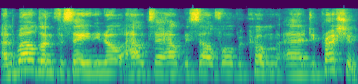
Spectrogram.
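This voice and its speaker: Against a quiet background, a man with an English accent speaks at a fairly quick pace. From England. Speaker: podcast host, mindset coach. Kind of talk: interview.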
